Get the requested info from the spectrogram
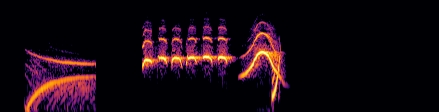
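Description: Edited-in cartoon sound effects: a short rising boing-like glide, then a quick run of about seven high chirps, then a whistle that slides up and back down. The sounds stop a little before the end.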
